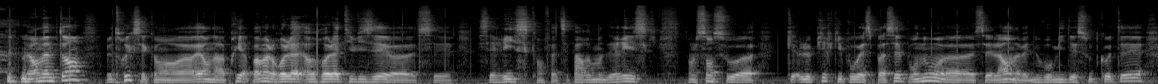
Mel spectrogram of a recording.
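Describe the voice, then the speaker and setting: A man talks fairly quickly with music playing behind him. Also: medium pitch for a man, ordinary pitch variation. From Switzerland, Valais. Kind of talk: casual interview. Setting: recorded over a few beers.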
